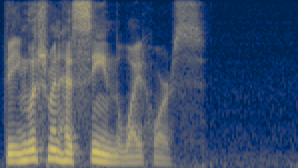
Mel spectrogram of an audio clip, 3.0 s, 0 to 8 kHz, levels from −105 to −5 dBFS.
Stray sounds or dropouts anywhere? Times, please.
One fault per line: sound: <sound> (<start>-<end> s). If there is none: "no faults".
no faults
